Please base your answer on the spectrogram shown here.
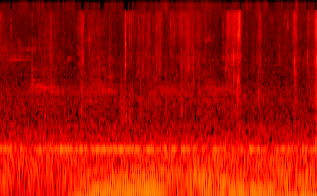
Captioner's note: footsteps pattering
